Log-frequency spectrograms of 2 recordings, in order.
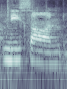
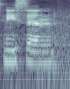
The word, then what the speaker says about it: Nissin: Nissan is, and it's not Nissan like the car company, it's Nissan. – N-I-S-S-I-N. – Yeah, because mm-hmm. I's in Japanese are always pronounced E.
